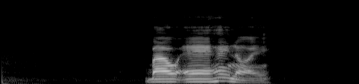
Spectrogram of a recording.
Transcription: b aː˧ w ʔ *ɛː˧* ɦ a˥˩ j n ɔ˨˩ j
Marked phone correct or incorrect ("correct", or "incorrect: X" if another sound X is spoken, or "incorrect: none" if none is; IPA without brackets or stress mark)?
correct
